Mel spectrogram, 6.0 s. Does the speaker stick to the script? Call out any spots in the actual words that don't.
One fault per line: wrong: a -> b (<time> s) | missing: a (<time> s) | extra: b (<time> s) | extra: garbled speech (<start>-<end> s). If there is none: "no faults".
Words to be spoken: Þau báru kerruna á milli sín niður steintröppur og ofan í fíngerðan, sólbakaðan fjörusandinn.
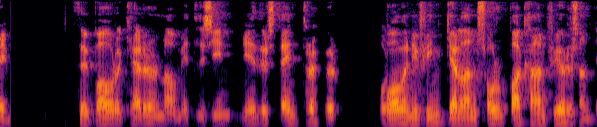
no faults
